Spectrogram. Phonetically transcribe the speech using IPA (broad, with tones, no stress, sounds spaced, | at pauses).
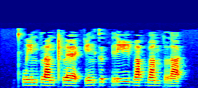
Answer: kʰ w i˧ n p l a˦˥ n pʰ l ɛː˨˩ k̚ ʔ i˦˥ n k ɯ˦˥ k̚ r iː˥˩ b a˦˥ p̚ b a˧ m p r a˨˩ k̚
